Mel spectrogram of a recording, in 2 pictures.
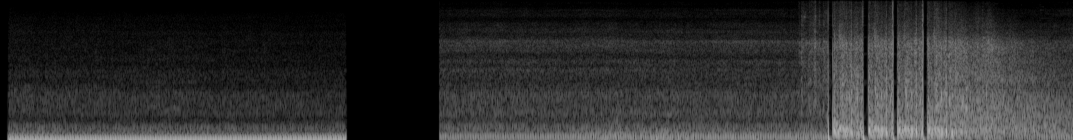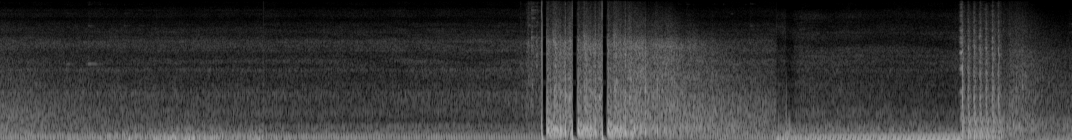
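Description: An armoured vehicle's engine idles with a steady low rumble.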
